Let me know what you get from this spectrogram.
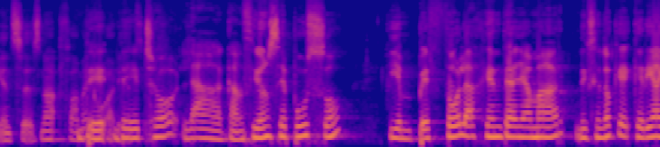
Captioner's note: speaking in Spanish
